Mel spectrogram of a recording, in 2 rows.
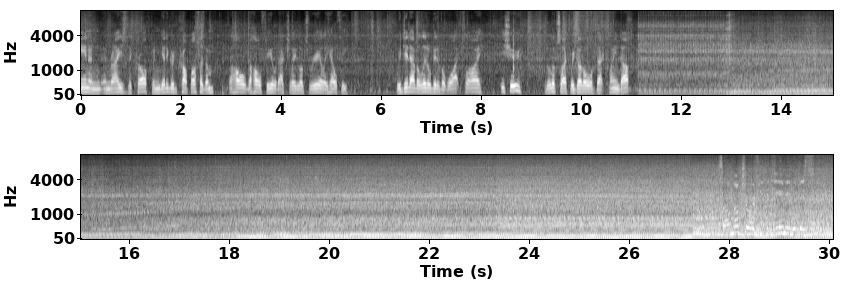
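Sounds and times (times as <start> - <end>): frost fan droning: 12.8 - 30.0.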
